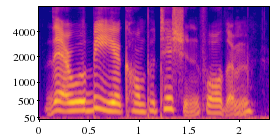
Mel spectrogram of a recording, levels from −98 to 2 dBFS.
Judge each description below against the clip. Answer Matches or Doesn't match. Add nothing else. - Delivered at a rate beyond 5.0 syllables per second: Matches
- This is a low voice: Doesn't match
